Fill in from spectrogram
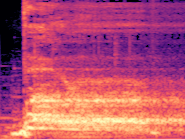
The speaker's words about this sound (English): No, sorry. It's burp. Burp. I belched loudly and rubbed my thick gut as I finally felt my hunger pains subside.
